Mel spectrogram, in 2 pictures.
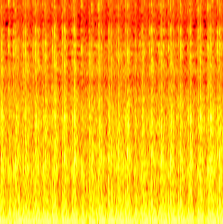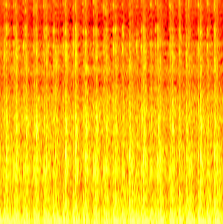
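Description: Steady, lumpy V-twin lope at idle, beats coming evenly with no knocks or ticks on top; engine sounds healthy.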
